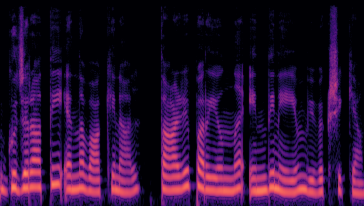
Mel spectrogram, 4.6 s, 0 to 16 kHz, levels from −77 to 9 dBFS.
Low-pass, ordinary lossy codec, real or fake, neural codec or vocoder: 14.4 kHz; MP3, 96 kbps; real; none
